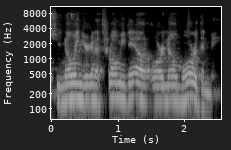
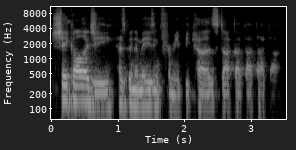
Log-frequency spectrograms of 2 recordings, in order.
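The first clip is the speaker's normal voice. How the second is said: lower, softer, understated pitch; calm, collected; 4 semitones lower, 4 dB quieter than usual. Shown as a demonstration. Coach showing how to share a shake testimonial, calmly. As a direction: ease down and let it trail off softly. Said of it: "you just calmly, collectively say".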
